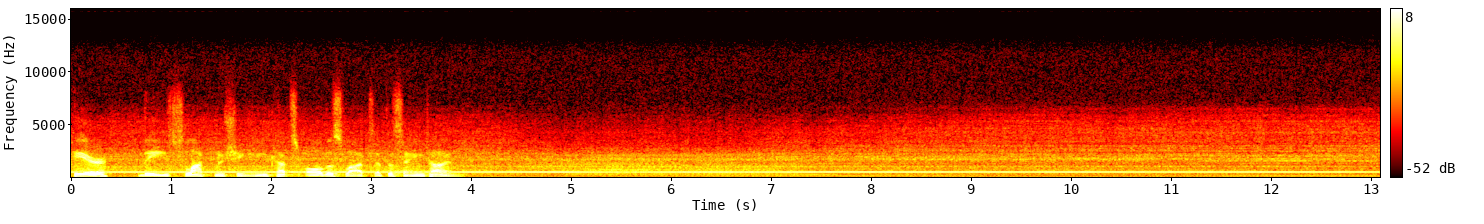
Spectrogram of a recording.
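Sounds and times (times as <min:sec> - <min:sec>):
saw blades cutting concrete: 0:00.0 - 0:04.3.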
